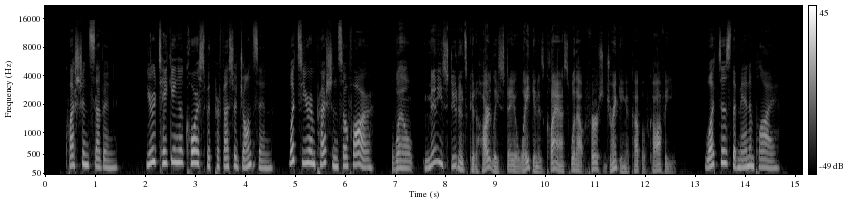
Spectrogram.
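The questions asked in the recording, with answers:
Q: What does the man imply?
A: Professor Johnson's class is boring.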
